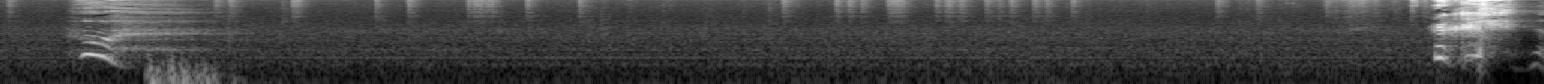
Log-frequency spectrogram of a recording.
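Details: A woman's allergic sneezing: two forceful sneezes, one near the start and one at the end, with quiet room noise between.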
